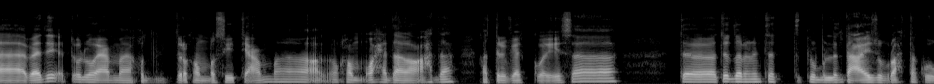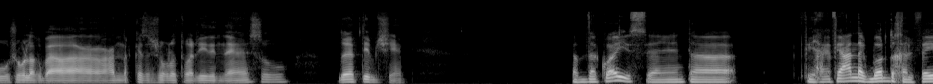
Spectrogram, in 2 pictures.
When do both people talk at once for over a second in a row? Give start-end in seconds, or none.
none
